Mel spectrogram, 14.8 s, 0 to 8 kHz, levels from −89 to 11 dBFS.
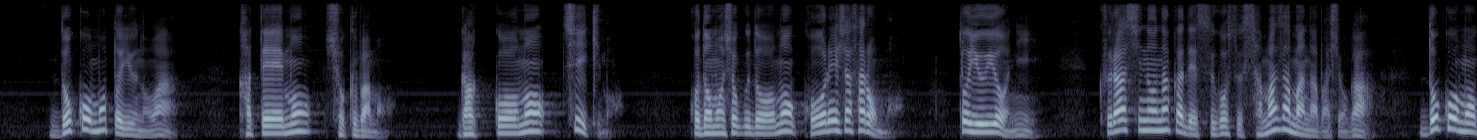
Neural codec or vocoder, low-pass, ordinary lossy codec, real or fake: none; 7.2 kHz; none; real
